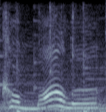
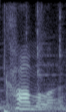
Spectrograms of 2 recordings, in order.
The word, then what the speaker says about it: Kamala: not camella it's not kamala it's not camella it's kamala kamala harris kamalas for our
